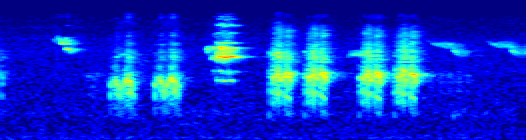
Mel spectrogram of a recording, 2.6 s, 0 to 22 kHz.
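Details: Great reed warbler song at Grachevka, recorded 17 June: loud rasping, croaky notes in paired bursts, separated by a sharper high squeak, and brief thin whistles at start and end.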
